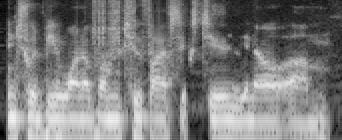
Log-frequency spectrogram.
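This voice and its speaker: A man's voice: on the low side, level tone, a little fast, poor audio. A man chatting as a music producer, rambling in an informal way. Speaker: music producer on a talk show. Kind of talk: casual chat.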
